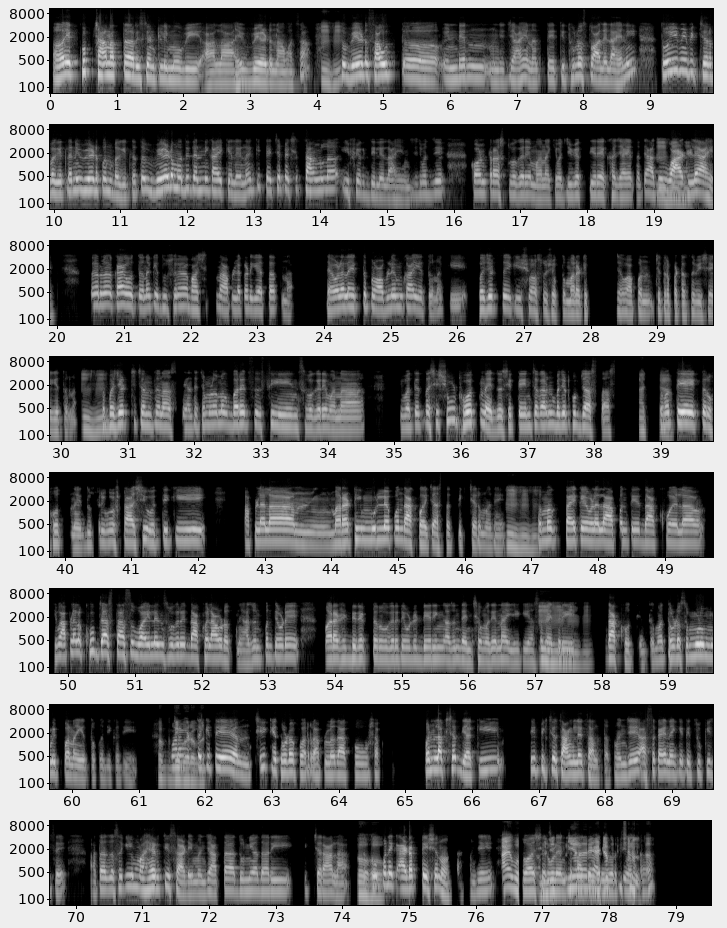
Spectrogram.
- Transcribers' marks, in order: in English: "रिसेंटली"; in English: "कॉन्ट्रास्ट"; in English: "प्रॉब्लेम"; in English: "इश्यू"; in English: "सीन्स"; in English: "शूट"; in English: "वायलेन्स"; in English: "डिरेक्टर"; in English: "डेअरिंग"; in English: "अडॅप्टेशन"; surprised: "काय बोलता म्हणजे दुनियादारी अडॅप्टेशन होतं"; in English: "अडॅप्टेशन"
- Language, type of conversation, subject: Marathi, podcast, पुनर्निर्मिती आणि रूपांतरांबद्दल तुमचे मत काय आहे?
